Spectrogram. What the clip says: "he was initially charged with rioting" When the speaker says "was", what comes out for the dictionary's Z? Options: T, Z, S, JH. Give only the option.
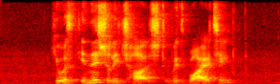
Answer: Z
